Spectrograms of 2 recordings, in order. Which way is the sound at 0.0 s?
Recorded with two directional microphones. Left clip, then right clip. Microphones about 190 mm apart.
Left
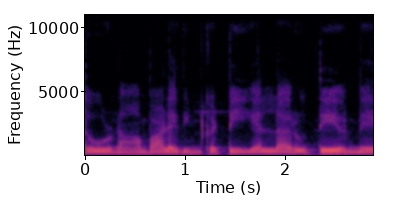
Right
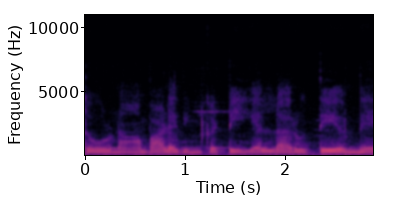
30° left (ahead or behind).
